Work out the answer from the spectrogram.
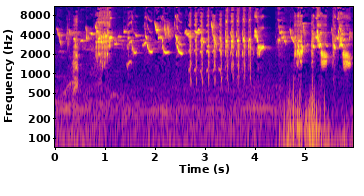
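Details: Male Javan myna, singing actively and nodding, gives a busy run of harsh chatters, whistles and fast rattling notes, with a clipped rapid series in the middle; low rumbling noise near the end.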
